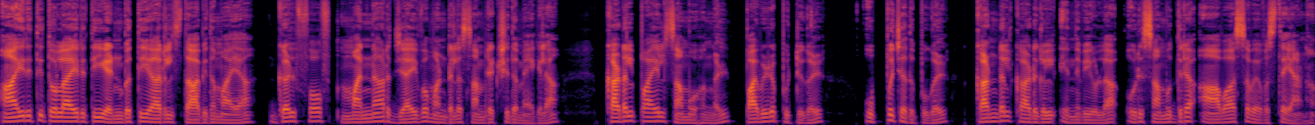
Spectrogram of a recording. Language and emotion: Malayalam, neutral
